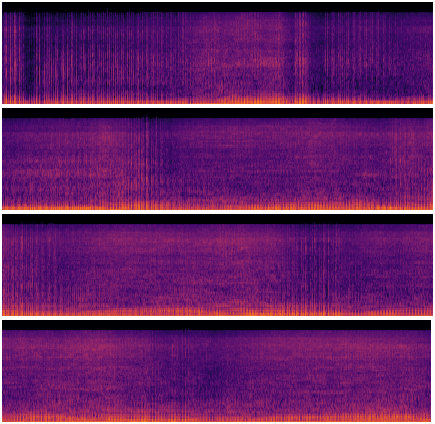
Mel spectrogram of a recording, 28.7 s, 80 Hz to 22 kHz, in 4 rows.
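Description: A 2008 Yamaha Raptor 350 quad's single-cylinder four-stroke engine revving up and down over and over, its pitch rising and falling every couple of seconds as it is ridden in tight turns on snow. There are a couple of sharp knocks, one near the start and one about five seconds in.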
